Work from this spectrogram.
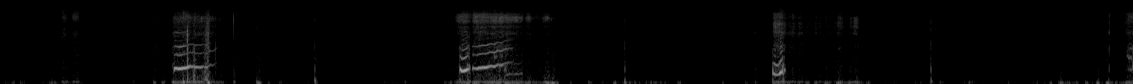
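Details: Cat asleep and dreaming, giving three short whining moans with rising squeaky tones about every three seconds, interspersed with soft breathy sounds and faint clicks in a quiet indoor room.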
